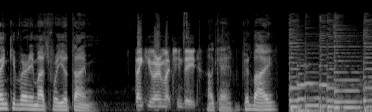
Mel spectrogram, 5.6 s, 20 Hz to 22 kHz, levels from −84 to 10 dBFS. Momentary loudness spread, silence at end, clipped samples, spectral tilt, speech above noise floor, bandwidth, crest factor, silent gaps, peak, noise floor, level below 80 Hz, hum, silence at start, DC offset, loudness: 9 LU; 0 s; under 0.1%; -5.5 dB/octave; 41 dB; 14.5 kHz; 20 dB; 4.18-4.32 s; -6 dBFS; -65 dBFS; -44 dBFS; none; 0 s; under 0.1%; -24 LUFS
